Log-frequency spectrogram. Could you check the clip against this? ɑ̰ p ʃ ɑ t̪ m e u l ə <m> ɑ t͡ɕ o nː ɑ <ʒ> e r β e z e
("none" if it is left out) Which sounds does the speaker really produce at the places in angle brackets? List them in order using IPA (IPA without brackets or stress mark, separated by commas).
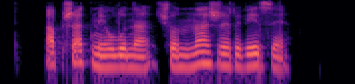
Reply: n, ʒ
